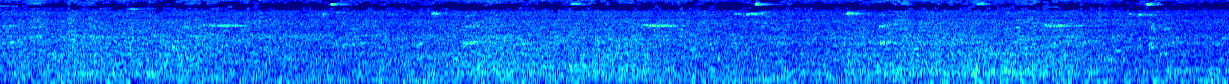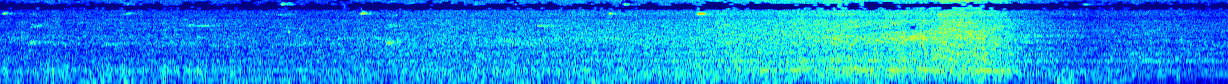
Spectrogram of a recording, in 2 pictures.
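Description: Amtrak Acela Express electric trainset rolling past the platform: a steady rumble of wheels and running gear with a low hum. It grows louder about fifteen seconds in as the rear power car comes by, then falls off shortly before the end.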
